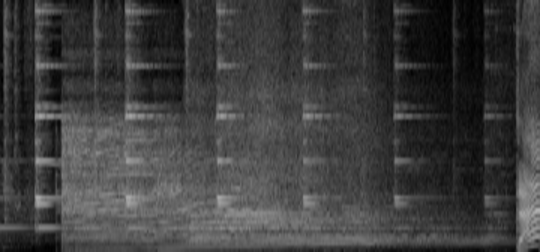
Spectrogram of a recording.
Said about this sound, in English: The sound of the train whistle blowing, well, like that specific, every time I hear that specific sound reminds me of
